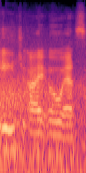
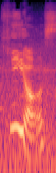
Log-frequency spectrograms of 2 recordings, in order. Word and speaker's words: Chios: avant de venir ici, j'ai honnêtement supposé qu'en anglais, nous prononcerions cette île comme Chio, c'est chi oos, mais apparemment, ce que j'ai lu en ligne, c'est que la prononciation anglaise correcte est Kos et la prononciation grecque est hios alors comment tu le dis en fait ouais soos hios Kos je pense que c'est lui les locaux disent hios c'est ce que nous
